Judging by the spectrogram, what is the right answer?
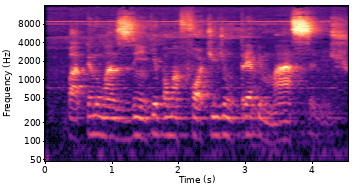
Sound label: trap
